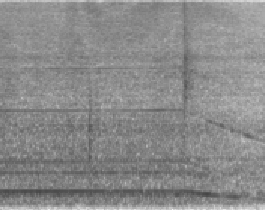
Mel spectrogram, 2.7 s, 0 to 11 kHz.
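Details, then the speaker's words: 1993 Henry HVR200 vacuum after full restoration, motor top end refurbished and bearings greased: steady high motor whine with even airflow rush, then gentle wind-down; healthy motor hum. "I used to hear this sound humming away in shops when I was a kid"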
